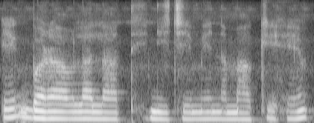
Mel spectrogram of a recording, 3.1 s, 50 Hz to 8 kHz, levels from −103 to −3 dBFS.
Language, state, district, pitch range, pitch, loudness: Hindi, Arunachal Pradesh, Lower Dibang Valley, 160-175 Hz, 165 Hz, -17 LUFS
